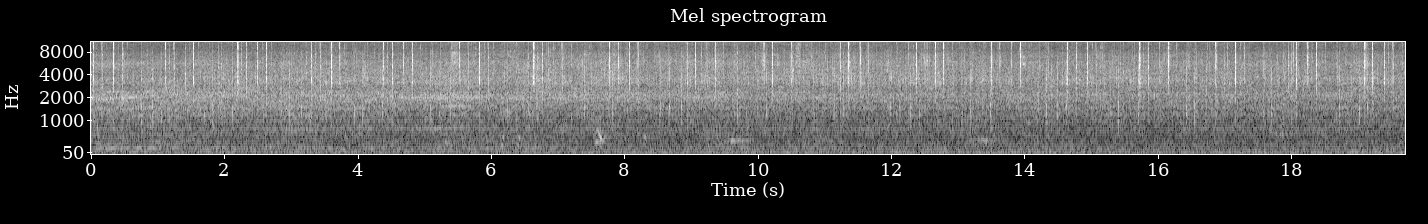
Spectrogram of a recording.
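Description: A model train rumbles steadily along its track, wheels clicking over rail joints.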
